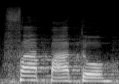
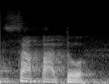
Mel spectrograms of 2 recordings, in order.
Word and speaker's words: zapato: Zeta in Spain basically has a very soft sound, a th sound. You put your tongue on the top, like th, touching your top teeth, okay? Th. And in Latin American countries, it's usually pronounced as an S, sa.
